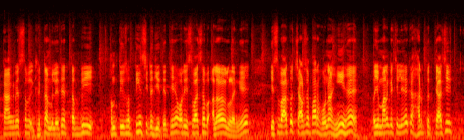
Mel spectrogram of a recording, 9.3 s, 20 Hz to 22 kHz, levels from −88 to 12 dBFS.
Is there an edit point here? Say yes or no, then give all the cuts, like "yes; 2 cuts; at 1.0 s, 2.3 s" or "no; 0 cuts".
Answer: no; 0 cuts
